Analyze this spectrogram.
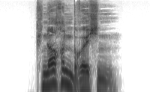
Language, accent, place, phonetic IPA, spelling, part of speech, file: German, Germany, Berlin, [ˈknɔxn̩ˌbʁʏçn̩], Knochenbrüchen, noun, De-Knochenbrüchen.ogg
- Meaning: dative plural of Knochenbruch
